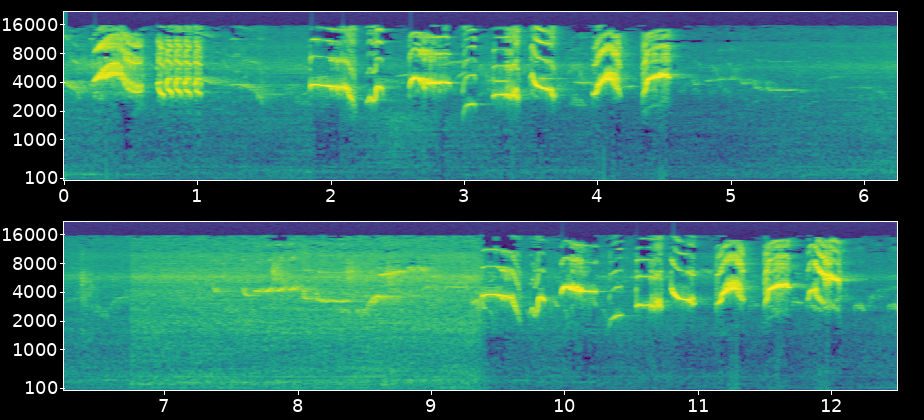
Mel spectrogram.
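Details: White-rumped shama delivering bursts of loud, rapid whistled and chirped phrases, with a pause in the middle where faint background noise and a distant bird are heard, then the rapid phrases resume.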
